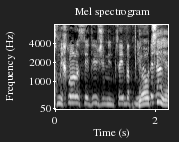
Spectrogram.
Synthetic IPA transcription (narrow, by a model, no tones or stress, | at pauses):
χmiχlolasivimʃ̬enimt͡saimbepniloosi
